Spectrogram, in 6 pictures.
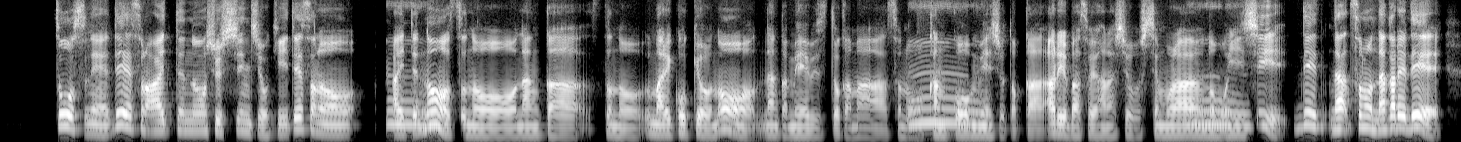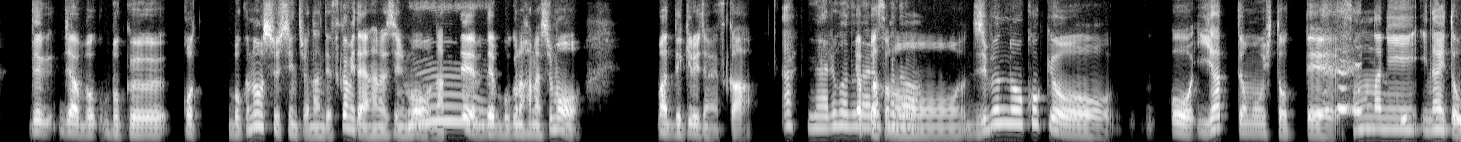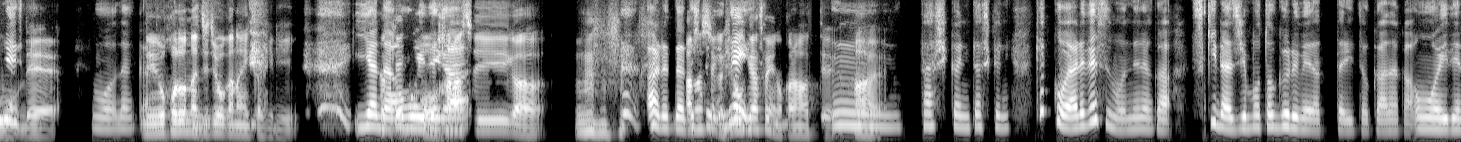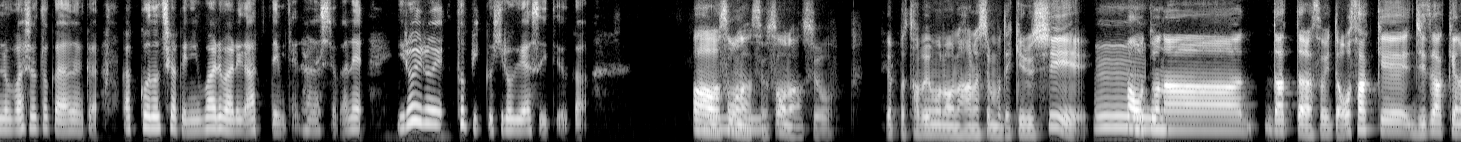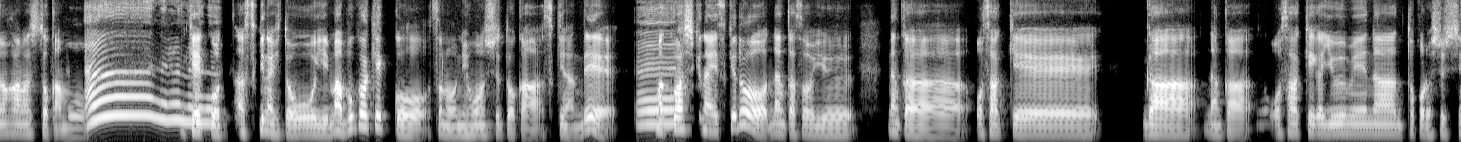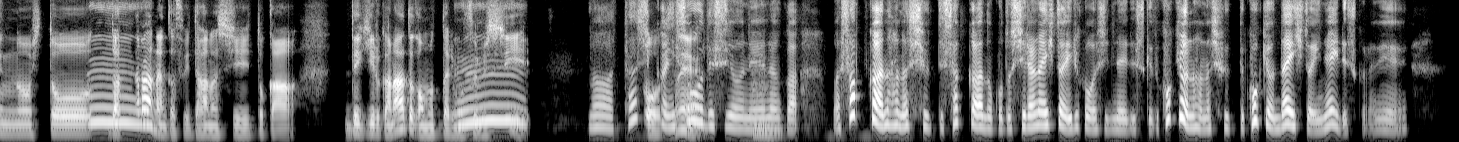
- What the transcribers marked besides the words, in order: other background noise; chuckle; unintelligible speech; chuckle; chuckle
- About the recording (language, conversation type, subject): Japanese, podcast, 誰でも気軽に始められる交流のきっかけは何ですか？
